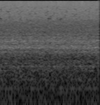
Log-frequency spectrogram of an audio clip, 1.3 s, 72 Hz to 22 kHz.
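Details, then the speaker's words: Dominion Electrohome TR50 console stereo receiver on FM, no antenna, volume up; steady even hiss across the whole band with no stations; AM and FM both dead, cause unknown. "appear to be dead. Yet we can hear the FM, what sounds like the FM hiss."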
